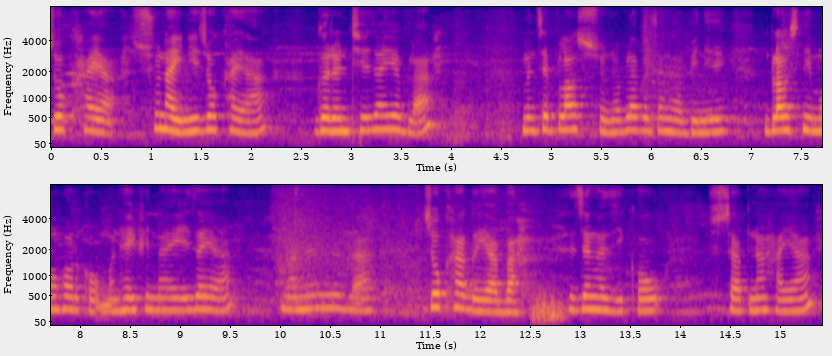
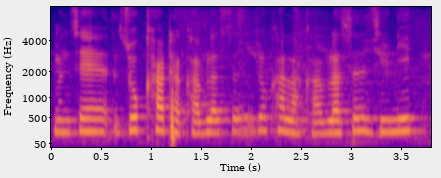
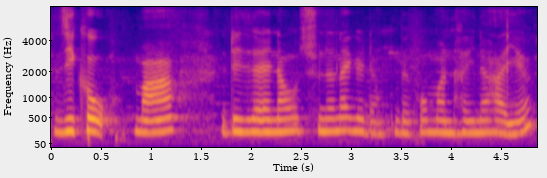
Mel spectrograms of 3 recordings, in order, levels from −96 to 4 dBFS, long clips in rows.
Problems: low volume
